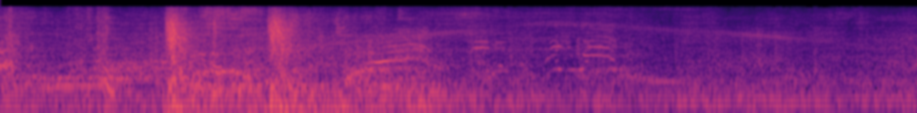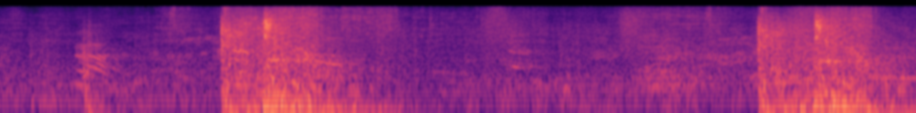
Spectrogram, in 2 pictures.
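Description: Heavy blows thud against bodies in quick bursts.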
